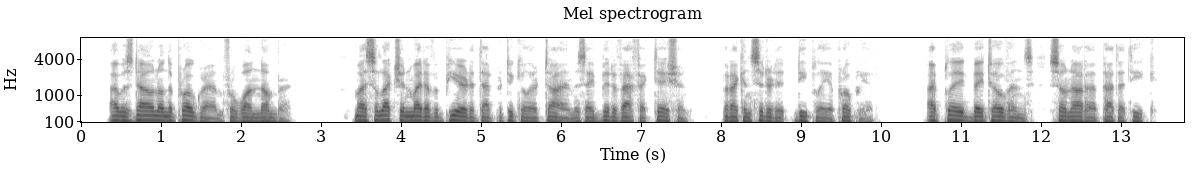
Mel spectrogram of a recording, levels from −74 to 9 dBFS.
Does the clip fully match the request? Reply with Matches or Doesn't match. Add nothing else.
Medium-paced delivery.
Matches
